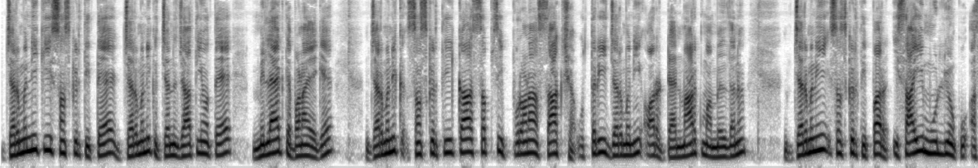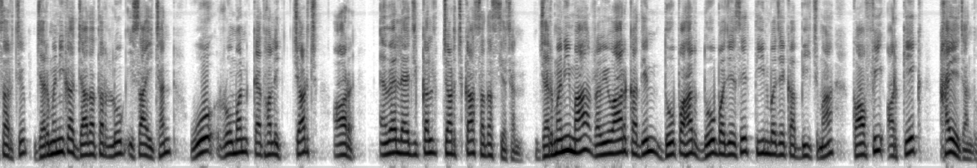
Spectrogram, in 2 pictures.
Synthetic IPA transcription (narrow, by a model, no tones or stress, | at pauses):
d͡ʒəɾmnikisə̃nskɾɪt̪it̪ed͡ʒəɾmənɪkd͡ʒənd͡ʒaːt̪ijõt̪ẽ | mɪlaːɪk̚t̪ebɐɽ̃aːeɡəeː | d͡ʒəɾmənɪksə̃nskɾɪt̪ikasɐbsipʊɾaːɽ̃asaːkʃʰə̰ʔʊt̪ːəɾid͡ʒəɾməniʔɔːɾɖɛːnmaːɾkmãmɪld̪ən | d͡ʒəɾmənisə̃nskɾɪt̪ipɐɾɪsaːimuːljõkoʔɐsəɾt͡ʃd͡ʒəɾmənikazjaːd̪at̪əɾloːɡɪsaːit͡ʃʰən | ʋoɾoːmənkɛːt̪ʰɔːlɪk̚t͡ʃəɾt͡ʃ | ɔːɾ | ɛʋeːlɛːd͡ʒɪkəlt͡ʃəɾt͡ʃkasɐd̪əsjət͡ʃʰə̰n | d͡ʒəɾmənimãɾəʋiʋaːɾkad̪ɪnd̪oːpəɦəɾd̪oːbəd͡ʒeset̪iːnbəd͡ʒekabiːt͡ʃmãkɔːpʰiʔɔːɾkeːkʰː | aːed͡ʒãːnd̪oː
